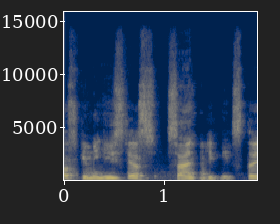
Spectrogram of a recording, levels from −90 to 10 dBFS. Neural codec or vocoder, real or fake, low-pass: codec, 44.1 kHz, 3.4 kbps, Pupu-Codec; fake; 14.4 kHz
